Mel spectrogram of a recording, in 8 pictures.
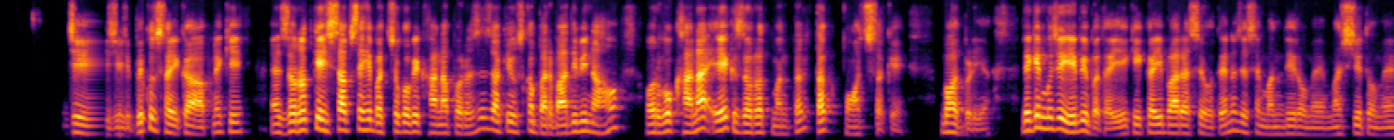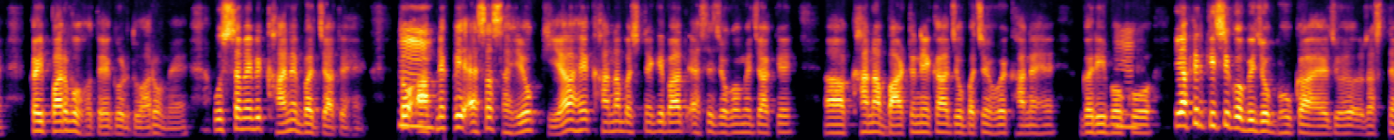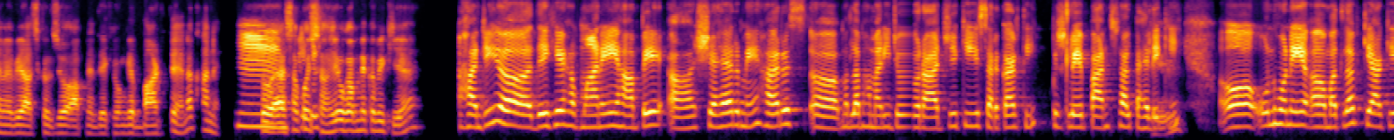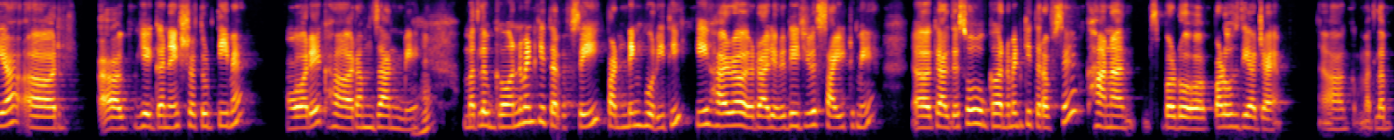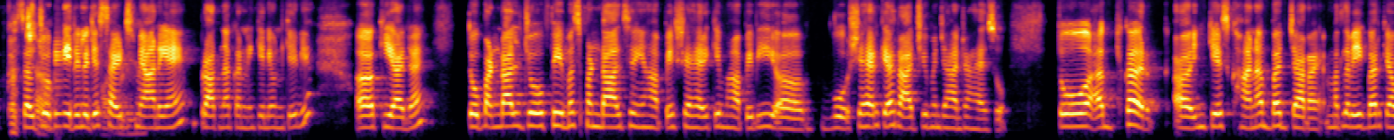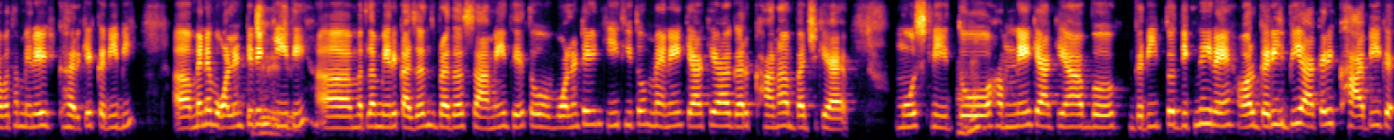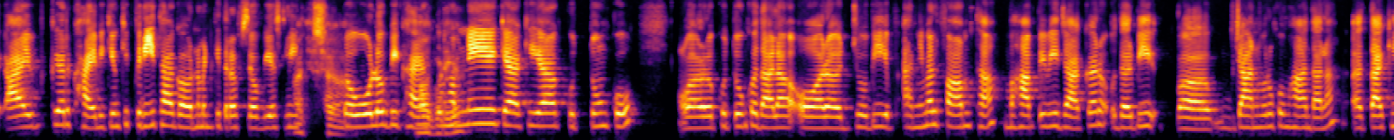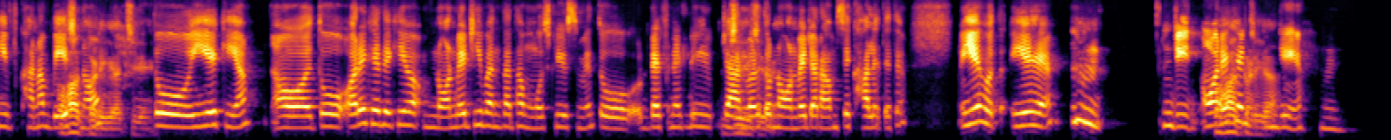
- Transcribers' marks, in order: in English: "गवर्नमेंट"; in English: "फंडिंग"; in English: "रिलिजियस साइट"; in English: "सो गवर्नमेंट"; in English: "रिलिजियस साइट"; in English: "फेमस"; in English: "इन केस"; in English: "वॉलंटीरिंग"; in English: "कजिन्स, ब्रदर"; "सामने" said as "सामे"; in English: "वॉलंटीरिंग"; in English: "मोस्टली"; in English: "फ्री"; in English: "गवर्नमेंट"; in English: "ऑब्वियसली"; in English: "एनिमल फार्म"; in English: "वेस्ट"; in English: "नॉन-वेज"; in English: "मोस्टली"; in English: "डेफ़िनिट्ली"; in English: "नॉन-वेज"; throat clearing
- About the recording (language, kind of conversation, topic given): Hindi, podcast, त्योहारों में बचा हुआ खाना आप आमतौर पर कैसे संभालते हैं?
